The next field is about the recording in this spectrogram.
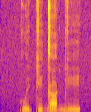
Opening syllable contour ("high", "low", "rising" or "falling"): low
